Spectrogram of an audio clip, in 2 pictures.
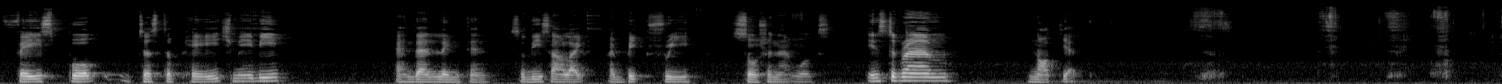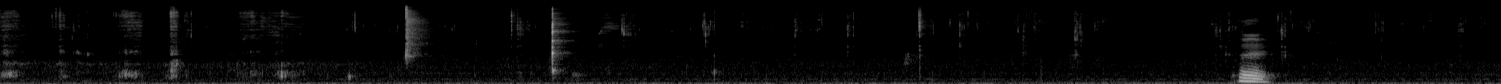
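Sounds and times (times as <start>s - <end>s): chewing soft noodles: 11.9s - 26.3s, 27.0s - 30.0s.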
